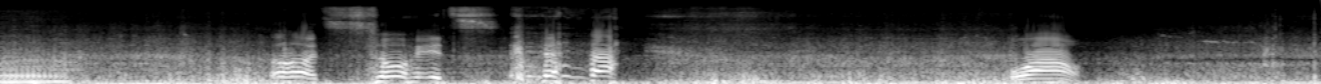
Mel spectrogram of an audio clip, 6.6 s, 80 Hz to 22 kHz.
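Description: A Triumph Rocket 3 motorcycle with its 2500cc engine drones loudly under heavy wind buffeting, its pitch shifting as gears change by hand, while a rider exclaims over it.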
